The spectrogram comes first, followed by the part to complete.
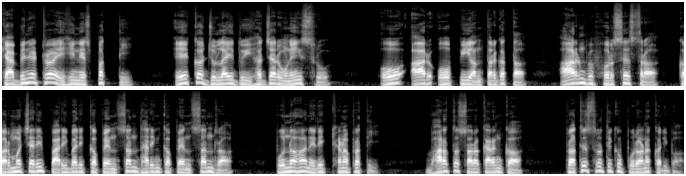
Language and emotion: Odia, neutral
